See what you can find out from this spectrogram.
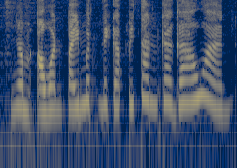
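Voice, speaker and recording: A woman with an Ilocano accent voicing a squeaky young village hall helper who tattles, in a comedy radio drama. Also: normal speed, faint music behind, lightly acted. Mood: tattling.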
